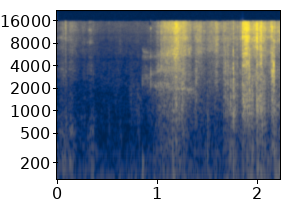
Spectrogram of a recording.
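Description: A sheet of paper rustling and crinkling as it is handled and folded, with a few small clicks. It starts about a second in, after a brief hush.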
